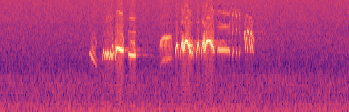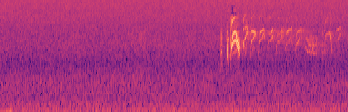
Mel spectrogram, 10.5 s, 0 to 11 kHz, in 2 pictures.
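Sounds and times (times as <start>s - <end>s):
common blackbird singing: 1.3s - 3.9s, 8.5s - 10.4s.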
